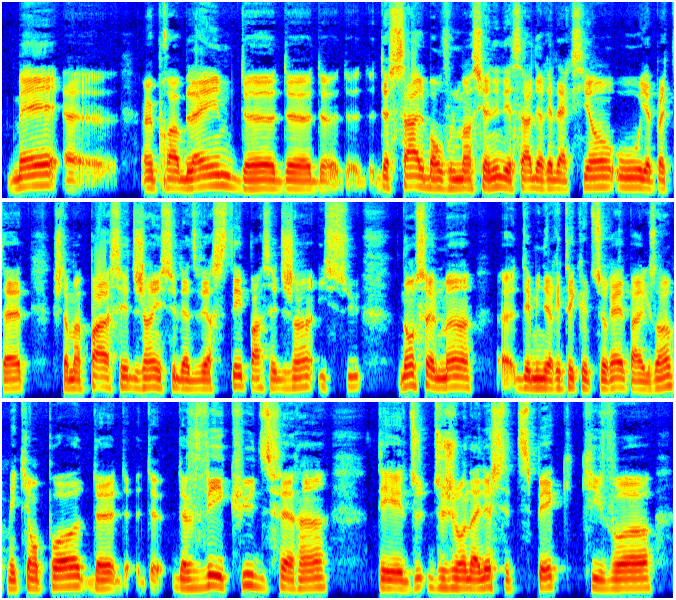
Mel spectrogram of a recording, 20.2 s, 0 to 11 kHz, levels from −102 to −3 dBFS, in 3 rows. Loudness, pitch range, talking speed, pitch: -17 LUFS, 110-125 Hz, 185 wpm, 115 Hz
